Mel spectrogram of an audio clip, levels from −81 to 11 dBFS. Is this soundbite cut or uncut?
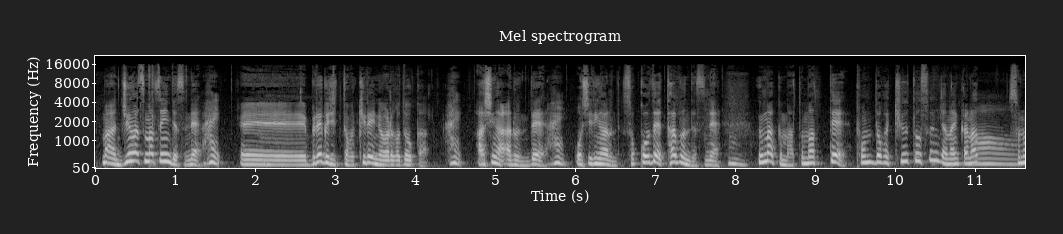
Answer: cut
